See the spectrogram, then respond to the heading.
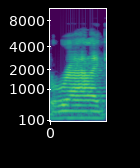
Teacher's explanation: The r sound is produced by the roof of the mouth. This is a palatal sound.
